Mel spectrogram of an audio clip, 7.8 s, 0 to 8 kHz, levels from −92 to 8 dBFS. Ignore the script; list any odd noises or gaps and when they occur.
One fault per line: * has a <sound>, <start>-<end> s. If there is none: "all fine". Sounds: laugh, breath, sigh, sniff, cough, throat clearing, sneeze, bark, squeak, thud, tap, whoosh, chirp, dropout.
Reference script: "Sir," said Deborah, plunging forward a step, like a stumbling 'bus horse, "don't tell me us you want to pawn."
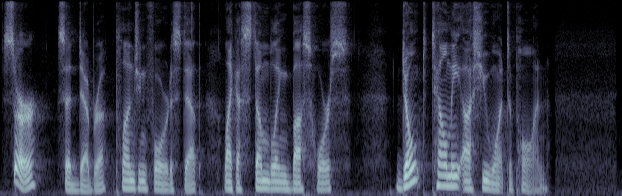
all fine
